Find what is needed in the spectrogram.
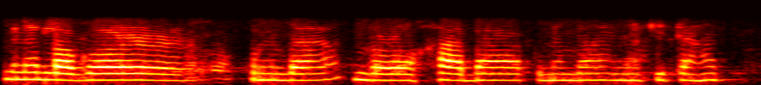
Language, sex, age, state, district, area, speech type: Assamese, female, 18-30, Assam, Sivasagar, rural, conversation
